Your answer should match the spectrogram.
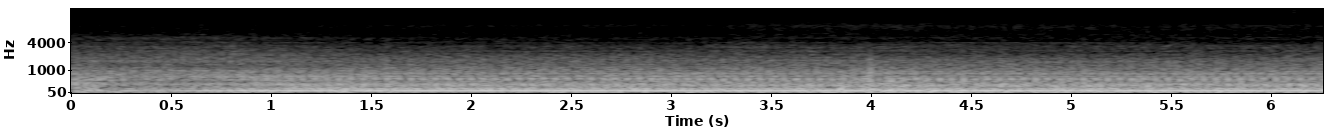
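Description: Kenworth W900 semi truck's diesel engine idling steadily with a low, even hum, held at a raised idle.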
